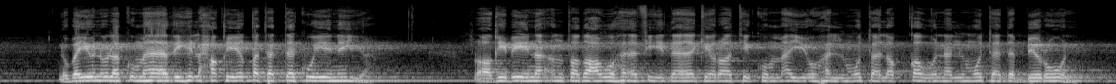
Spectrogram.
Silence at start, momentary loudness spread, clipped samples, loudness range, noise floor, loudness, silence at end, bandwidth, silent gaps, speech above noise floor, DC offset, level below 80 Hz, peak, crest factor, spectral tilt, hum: 0 s; 12 LU; under 0.1%; 5 LU; -38 dBFS; -16 LUFS; 0 s; 16 kHz; none; 23 dB; under 0.1%; -52 dBFS; 0 dBFS; 16 dB; -6 dB/octave; none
